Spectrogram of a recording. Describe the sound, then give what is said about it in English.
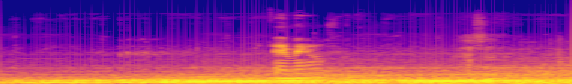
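Steady low road rumble inside a moving car, a constant droning hum throughout with a brief higher whine midway; fairly loud, with no clear talking over it. “We just turned our car ride into a podcast episode.”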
